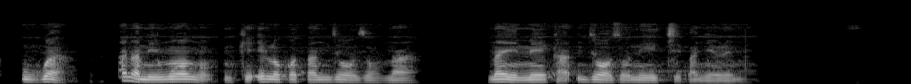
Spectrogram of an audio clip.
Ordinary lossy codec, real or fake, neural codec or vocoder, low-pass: none; real; none; 7.2 kHz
